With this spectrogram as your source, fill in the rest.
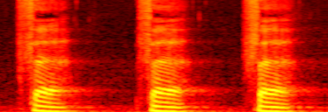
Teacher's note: combining the edge of the upper incisors when they hit down on the inside part of the lower lip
